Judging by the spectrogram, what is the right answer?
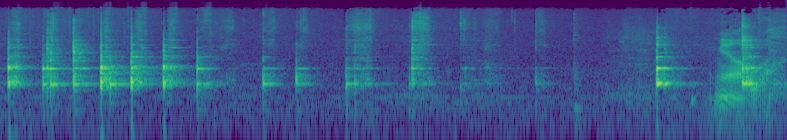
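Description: Sautéed onions are stirred into an egg and milk mixture in a bowl, a spoon or whisk clinking against the sides in a quick irregular series of taps that thins out, then a brief louder scraping swirl.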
